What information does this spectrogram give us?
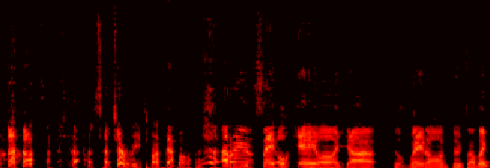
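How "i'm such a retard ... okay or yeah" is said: high, loud, helpless laughter in the words; laughing at himself. Real, not acted. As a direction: talk through laughter at your own foolishness. Laughing at own retold reaction.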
